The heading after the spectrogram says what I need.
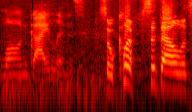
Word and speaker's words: Long Island: long island ice cream you say it like lawn lawn guy land gy that's how we say it it's loan island so cliff sit down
